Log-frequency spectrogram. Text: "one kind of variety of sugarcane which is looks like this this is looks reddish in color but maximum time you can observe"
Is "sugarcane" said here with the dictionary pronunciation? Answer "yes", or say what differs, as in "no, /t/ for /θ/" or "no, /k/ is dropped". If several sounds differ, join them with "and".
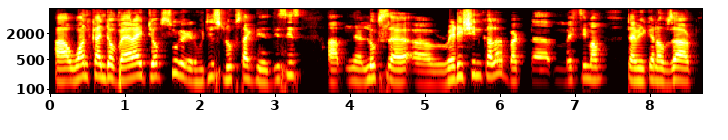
no, /s/ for /ʃ/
